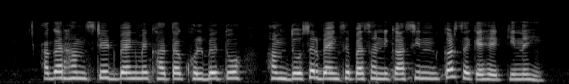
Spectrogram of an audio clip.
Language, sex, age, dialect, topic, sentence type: Magahi, female, 56-60, Northeastern/Surjapuri, banking, question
